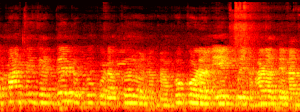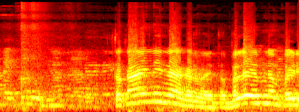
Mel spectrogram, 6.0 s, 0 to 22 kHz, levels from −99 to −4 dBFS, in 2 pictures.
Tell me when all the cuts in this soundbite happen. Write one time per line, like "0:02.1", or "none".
none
